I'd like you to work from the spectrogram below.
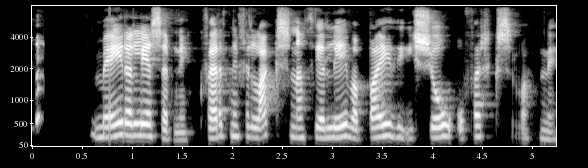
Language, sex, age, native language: Icelandic, female, 30-39, Icelandic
